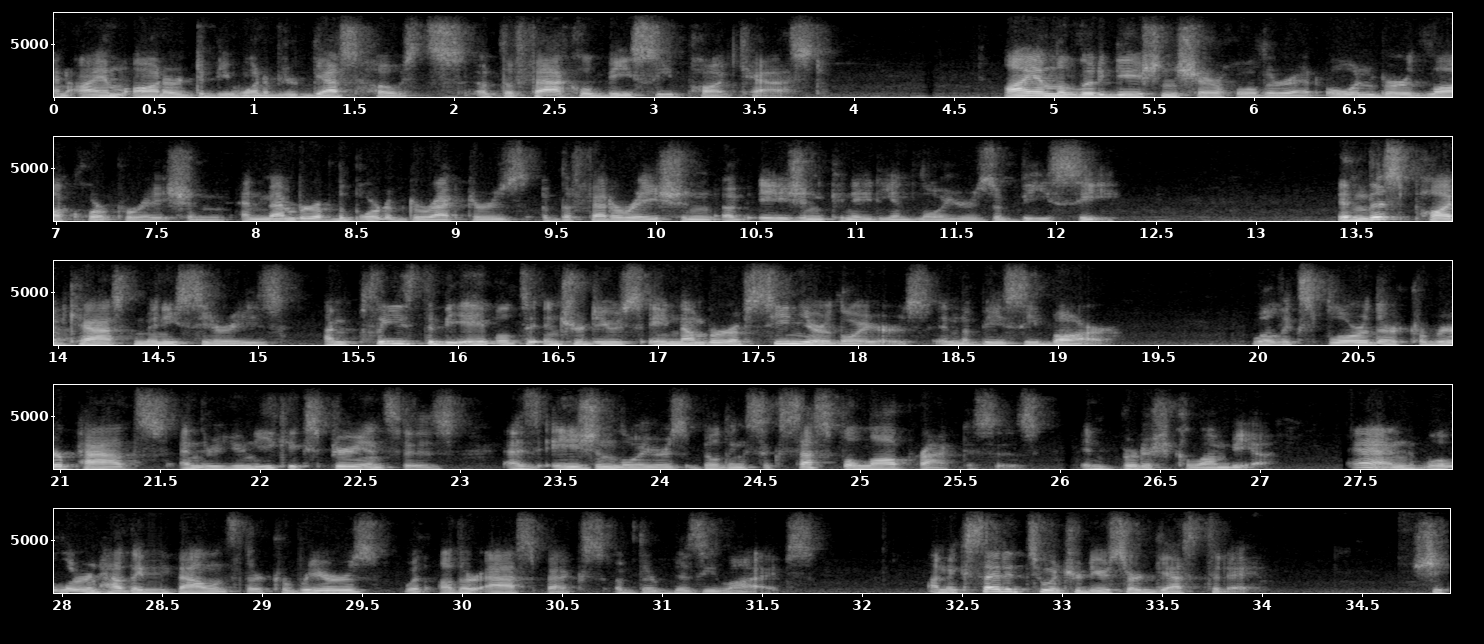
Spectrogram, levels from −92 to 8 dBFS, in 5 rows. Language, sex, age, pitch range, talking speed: English, male, 20-39, 110-135 Hz, 180 wpm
